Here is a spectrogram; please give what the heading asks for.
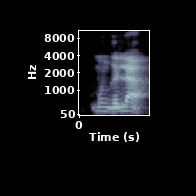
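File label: "menggelegak", Malay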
